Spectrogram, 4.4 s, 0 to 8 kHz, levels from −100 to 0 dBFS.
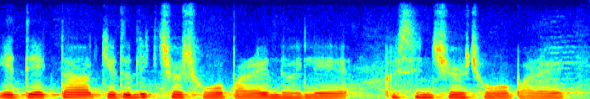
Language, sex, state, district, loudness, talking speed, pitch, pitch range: Nagamese, female, Nagaland, Dimapur, -15 LUFS, 175 wpm, 185 Hz, 175-195 Hz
